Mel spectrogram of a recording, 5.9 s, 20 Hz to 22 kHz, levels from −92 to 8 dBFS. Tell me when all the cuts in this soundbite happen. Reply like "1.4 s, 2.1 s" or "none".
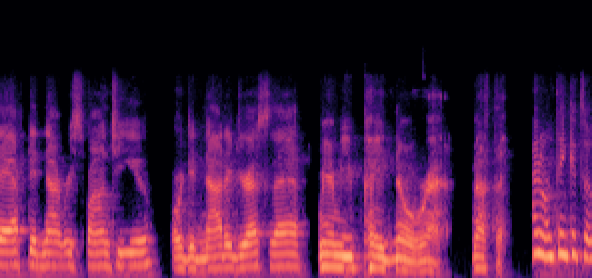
1.6 s, 3.1 s, 4.8 s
